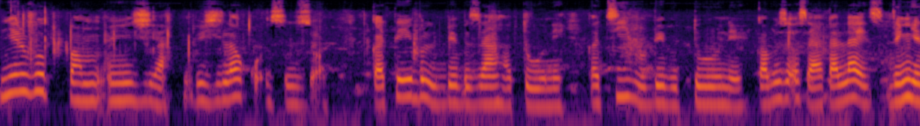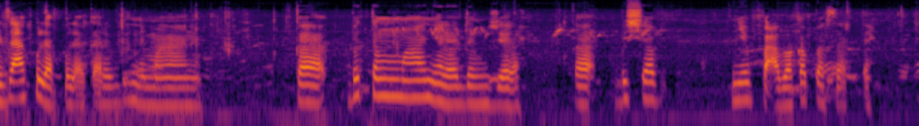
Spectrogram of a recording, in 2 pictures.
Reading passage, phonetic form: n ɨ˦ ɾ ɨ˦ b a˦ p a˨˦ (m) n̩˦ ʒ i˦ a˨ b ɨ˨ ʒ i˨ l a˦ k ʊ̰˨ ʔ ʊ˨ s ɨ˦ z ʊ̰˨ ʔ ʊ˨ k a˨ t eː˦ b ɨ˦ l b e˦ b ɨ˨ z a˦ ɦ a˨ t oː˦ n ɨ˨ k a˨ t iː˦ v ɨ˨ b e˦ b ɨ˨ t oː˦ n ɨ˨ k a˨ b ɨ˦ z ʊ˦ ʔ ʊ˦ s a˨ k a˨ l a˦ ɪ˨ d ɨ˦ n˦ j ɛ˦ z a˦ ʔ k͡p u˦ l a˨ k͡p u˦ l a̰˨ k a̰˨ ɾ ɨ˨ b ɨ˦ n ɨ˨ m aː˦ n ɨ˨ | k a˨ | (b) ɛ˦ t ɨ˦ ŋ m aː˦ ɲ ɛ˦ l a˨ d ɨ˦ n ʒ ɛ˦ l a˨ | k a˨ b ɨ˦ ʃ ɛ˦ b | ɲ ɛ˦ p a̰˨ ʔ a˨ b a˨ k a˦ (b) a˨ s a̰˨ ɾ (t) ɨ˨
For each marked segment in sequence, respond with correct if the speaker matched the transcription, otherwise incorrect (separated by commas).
correct, correct, incorrect, correct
